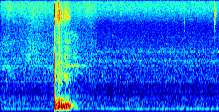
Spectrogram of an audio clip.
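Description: A single short thump about a second in, over a faint steady low hum.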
